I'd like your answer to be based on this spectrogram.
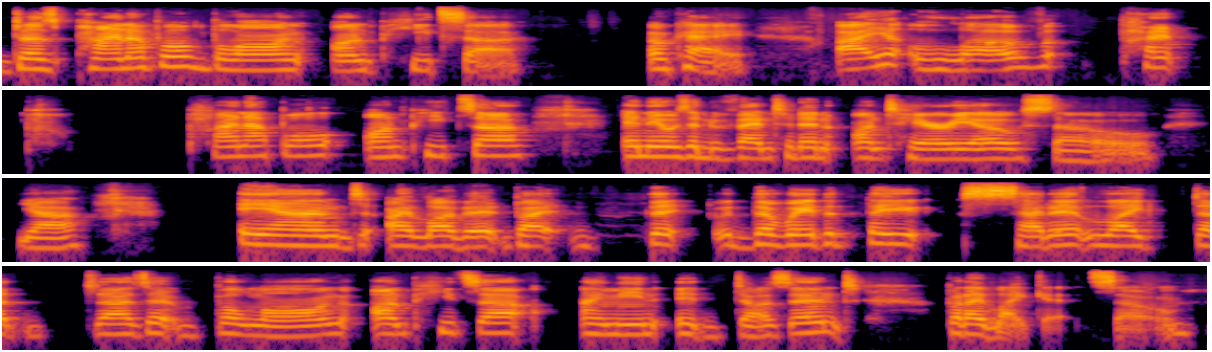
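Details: Lifelong stuttering in an adult woman with past speech therapy, mostly blocks, especially on vowel-initial words and on 't' and 'c'; she has a cold and is tired.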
